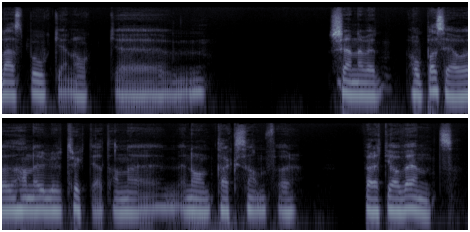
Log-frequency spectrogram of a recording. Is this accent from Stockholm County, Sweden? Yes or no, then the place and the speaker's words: no; Västerås, Västmanland County, Sweden; en av spelarna i Västerås då, där jag kommer ifrån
